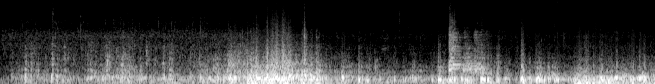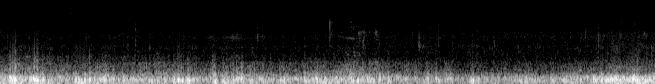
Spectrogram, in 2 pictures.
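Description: Thunder rumbles loudly over rain in a village near Botad, a heavy crack and roll rising early and again midway, with steady rain pattering on surfaces throughout.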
